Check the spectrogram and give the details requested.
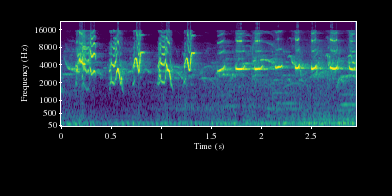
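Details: Oriental magpie-robin (kacer) delivering quick harsh chattering bursts, roughly four a second, then a thin sustained whistled line with softer pulses beneath, over a faint low hum.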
